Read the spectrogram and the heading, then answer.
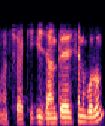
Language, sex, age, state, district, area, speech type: Bengali, male, 45-60, West Bengal, Hooghly, urban, conversation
